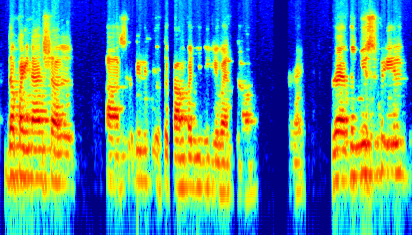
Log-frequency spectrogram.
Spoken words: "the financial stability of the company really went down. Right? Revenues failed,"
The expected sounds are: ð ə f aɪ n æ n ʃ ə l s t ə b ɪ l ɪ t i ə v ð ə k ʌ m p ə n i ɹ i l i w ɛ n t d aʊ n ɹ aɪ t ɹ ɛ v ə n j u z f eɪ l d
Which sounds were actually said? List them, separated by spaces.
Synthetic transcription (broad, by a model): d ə f aɪ n æ n ʃ ə l s t ə b ɪ l ɪ t i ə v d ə k ʌ m p ə n i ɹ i i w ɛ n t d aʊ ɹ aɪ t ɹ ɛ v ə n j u s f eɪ l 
